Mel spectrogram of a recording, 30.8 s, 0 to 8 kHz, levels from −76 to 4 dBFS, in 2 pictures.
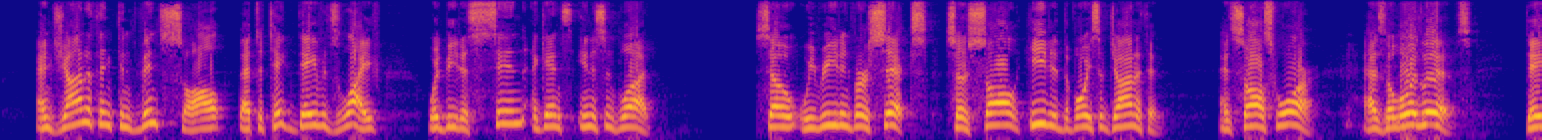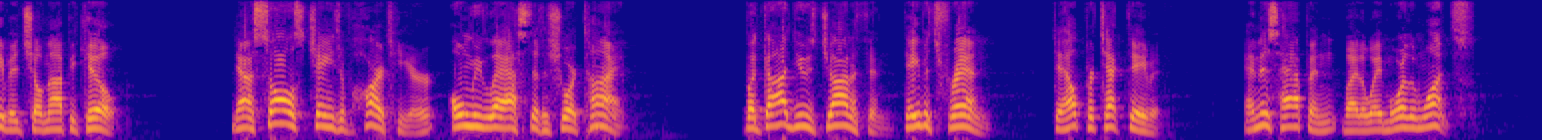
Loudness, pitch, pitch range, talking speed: -14 LUFS, 195 Hz, 175-215 Hz, 140 wpm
